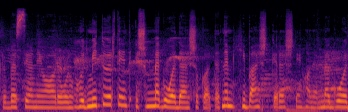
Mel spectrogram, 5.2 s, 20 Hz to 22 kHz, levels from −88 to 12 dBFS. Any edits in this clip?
yes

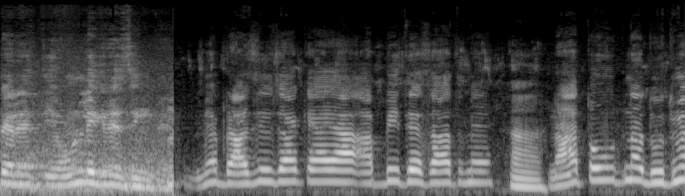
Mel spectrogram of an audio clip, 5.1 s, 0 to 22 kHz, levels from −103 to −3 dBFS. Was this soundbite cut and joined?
yes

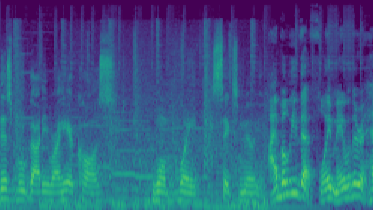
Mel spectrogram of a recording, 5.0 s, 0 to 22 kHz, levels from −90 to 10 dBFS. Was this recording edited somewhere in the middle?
yes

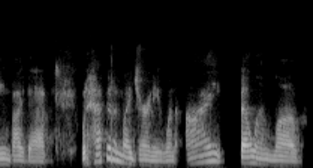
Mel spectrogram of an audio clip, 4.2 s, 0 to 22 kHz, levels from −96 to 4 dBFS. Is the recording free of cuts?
no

